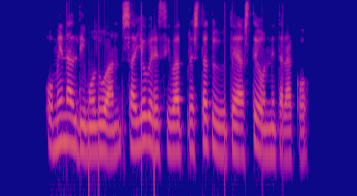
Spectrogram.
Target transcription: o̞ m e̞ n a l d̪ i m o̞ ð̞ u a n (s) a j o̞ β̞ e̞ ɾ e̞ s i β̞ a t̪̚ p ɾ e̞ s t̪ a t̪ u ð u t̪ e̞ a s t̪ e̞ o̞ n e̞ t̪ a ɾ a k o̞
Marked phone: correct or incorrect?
correct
